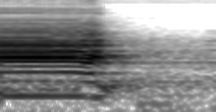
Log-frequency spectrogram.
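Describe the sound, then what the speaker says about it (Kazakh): A single cow moo, loud and tonal, holding for about half a second before cutting off into faint background noise. "Сиыр қандай жануар? Үй жануар."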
